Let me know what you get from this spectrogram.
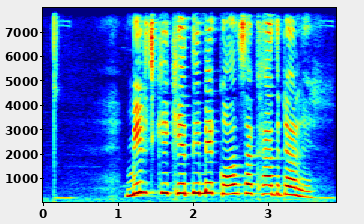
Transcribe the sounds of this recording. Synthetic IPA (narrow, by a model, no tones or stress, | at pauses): miɾd͡ʒkikʰet̪imekɔnsə̃kʰad̪ɖalẽ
